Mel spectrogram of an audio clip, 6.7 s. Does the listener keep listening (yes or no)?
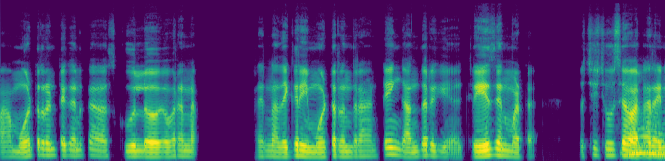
yes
